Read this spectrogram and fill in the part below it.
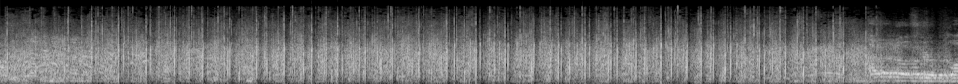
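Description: Audience applauding at a bishop's consecration banquet, dense sustained clapping from a large crowd that fades near the end as a voice begins.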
